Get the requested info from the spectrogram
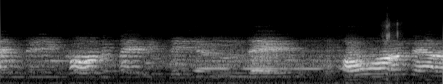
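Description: An acoustic-era Edison Diamond Disc playing through a Victor III gramophone's brass horn: male voices singing with band accompaniment. The sound is thin and boxy, held to the middle range with no deep bass or high treble.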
